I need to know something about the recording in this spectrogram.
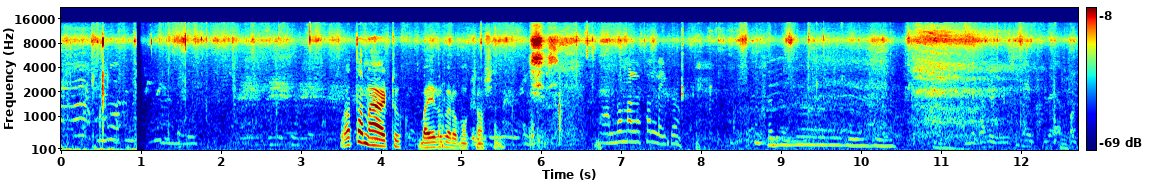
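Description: Women talk and call out excitedly up close.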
